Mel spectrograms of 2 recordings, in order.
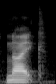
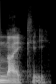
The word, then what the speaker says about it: Nike: phrases for example red naik men's running shoes red naik men's running shoes so or Nike depending on your Foreman how you say it so that is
